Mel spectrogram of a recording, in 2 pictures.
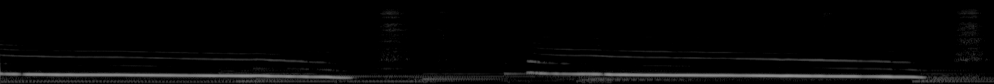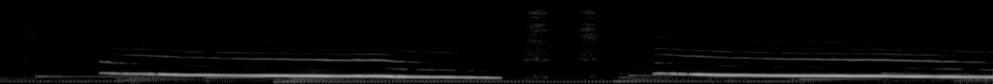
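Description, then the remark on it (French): A person hums on long exhales, four drawn-out tones that each slide gently downward in pitch, imitating a buzzing bee, with quick breaths between them over a low steady drone. “Et maintenant, expire avec le son de l'abeille.”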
